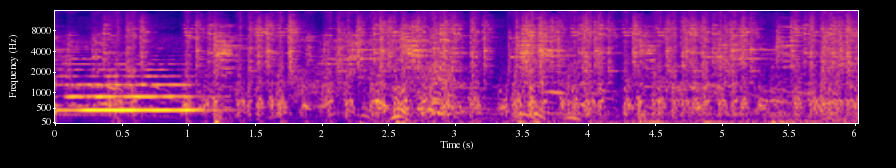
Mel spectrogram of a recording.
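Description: Swords clash and clang rapidly in a busy battle.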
